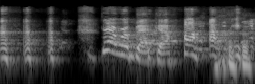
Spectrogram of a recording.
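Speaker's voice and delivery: high, laughing through the words.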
